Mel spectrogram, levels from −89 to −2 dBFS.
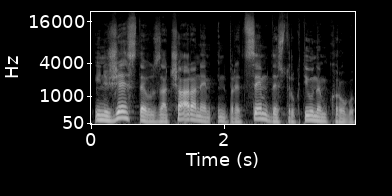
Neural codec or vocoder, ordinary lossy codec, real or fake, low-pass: none; none; real; none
